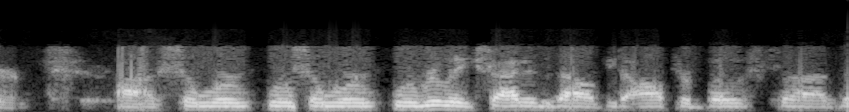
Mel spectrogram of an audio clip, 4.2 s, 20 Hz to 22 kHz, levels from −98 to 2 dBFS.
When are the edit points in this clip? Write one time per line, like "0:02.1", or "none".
0:01.5
0:03.1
